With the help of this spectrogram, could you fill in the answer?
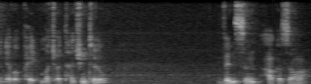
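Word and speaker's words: Vicente Alcazar: And to my surprise, because I never paid much attention to, Vincent Alcazar, that's how you pronounce his name.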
